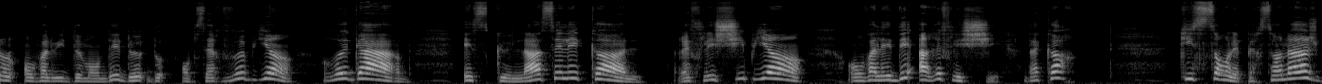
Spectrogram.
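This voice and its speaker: A woman's voice: mid-range voice, fairly bright tone. A middle-aged woman, teaching a lesson patiently and checking understanding after each point. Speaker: primary school teacher. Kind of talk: recorded lesson for teachers and pupils.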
